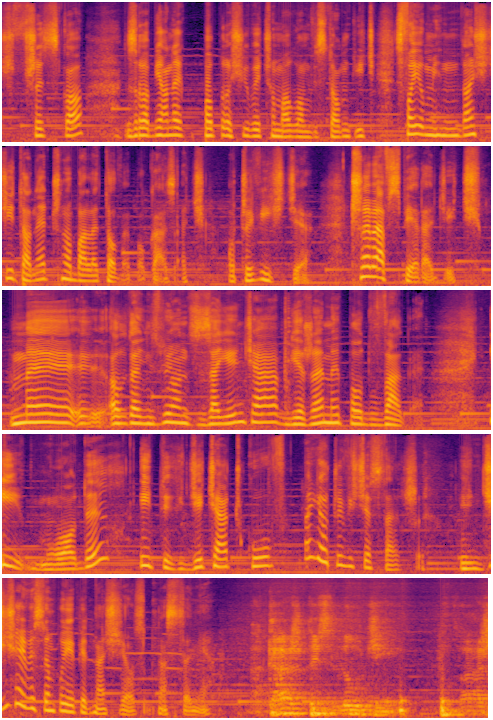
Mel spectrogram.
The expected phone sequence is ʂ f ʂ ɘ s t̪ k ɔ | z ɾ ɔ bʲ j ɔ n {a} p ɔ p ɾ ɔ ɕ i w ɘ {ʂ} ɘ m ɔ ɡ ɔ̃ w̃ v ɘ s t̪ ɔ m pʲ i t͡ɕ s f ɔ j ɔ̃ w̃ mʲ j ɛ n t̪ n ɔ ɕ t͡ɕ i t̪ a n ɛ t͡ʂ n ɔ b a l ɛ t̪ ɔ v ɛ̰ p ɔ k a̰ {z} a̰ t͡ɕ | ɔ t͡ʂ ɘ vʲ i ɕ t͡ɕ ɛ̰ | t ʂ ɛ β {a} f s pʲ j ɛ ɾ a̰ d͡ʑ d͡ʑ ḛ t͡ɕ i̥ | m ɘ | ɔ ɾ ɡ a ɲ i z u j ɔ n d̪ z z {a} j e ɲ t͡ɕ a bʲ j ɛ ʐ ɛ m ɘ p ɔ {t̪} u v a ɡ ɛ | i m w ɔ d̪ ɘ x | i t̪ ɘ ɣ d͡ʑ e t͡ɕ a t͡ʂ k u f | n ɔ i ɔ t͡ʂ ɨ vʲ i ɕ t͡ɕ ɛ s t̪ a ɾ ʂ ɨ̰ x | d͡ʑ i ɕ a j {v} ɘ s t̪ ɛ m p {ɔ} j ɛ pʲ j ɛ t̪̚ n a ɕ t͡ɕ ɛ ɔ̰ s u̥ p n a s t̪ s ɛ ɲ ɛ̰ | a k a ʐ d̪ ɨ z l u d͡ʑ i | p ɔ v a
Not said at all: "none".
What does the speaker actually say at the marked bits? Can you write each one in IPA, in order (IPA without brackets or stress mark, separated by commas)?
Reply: ɛ, t͡ʂ, z, a, a, d̪, v, u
